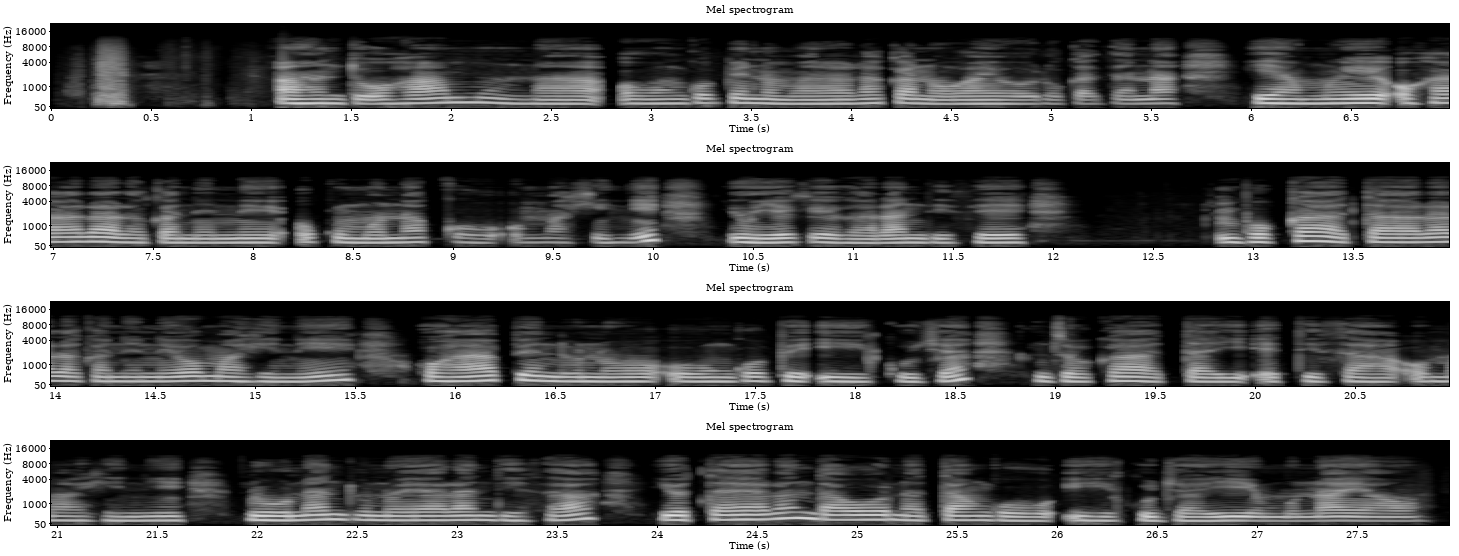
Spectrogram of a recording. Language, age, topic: Oshiwambo, 25-35, agriculture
